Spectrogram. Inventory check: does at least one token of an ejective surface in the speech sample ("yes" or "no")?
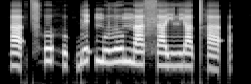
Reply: no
